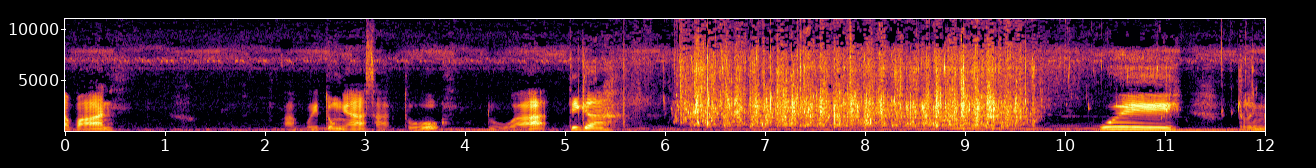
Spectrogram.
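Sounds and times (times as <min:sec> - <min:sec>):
water splashing and sloshing: 0:06.0 - 0:10.4.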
